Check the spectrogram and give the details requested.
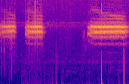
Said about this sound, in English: For instance, the slender bleating tree frog here.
